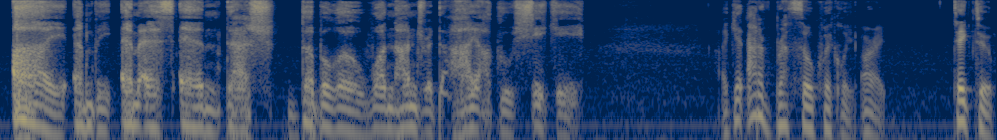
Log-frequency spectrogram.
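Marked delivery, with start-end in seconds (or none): 0.1-5.8 very slow character voice, every word drawn out. Recording take one of a voice that is hard to do: Blade Wolf impression. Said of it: "an impression of Blade Wolf without any voice modulators".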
